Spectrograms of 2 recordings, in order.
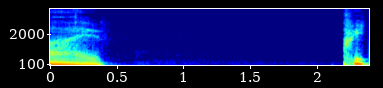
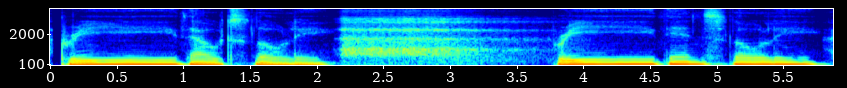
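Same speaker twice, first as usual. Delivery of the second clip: slow breathing cues; much slower than usual. Acted. Pacing breaths in meditation.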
